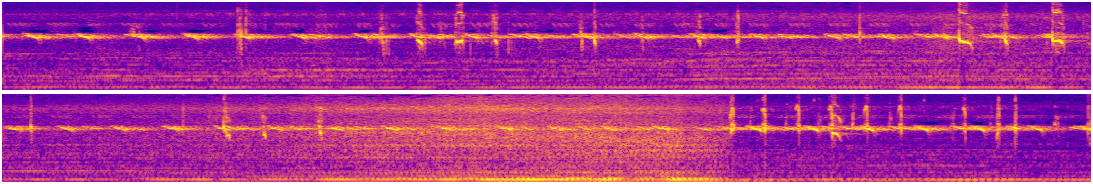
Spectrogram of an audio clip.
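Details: A belalang kecek grasshopper, which favours jackfruit trees, keeps up a very loud, steady, high, rapidly pulsing buzz, with a brief rush of noise near the end.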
